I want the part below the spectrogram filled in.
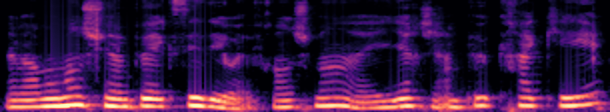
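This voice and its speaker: A woman's voice: medium pitch, fairly even intonation, brisk, lo-fi sound. A woman who runs a clothing alterations shop, chatting casually and venting with exasperation about her customers.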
